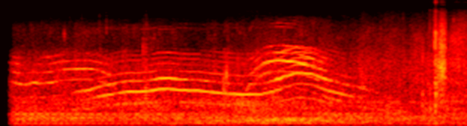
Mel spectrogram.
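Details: Black cat rescued after being bullied behind an embankment. It gives long, drawn-out, wavering meows, one sliding slowly down and a second rising then falling, over steady background hum and a brief click near the end.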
